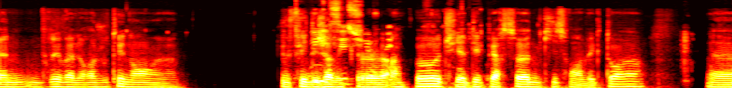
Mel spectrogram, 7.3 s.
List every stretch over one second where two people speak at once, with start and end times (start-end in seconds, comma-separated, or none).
3.0-4.9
